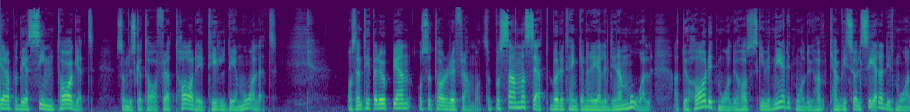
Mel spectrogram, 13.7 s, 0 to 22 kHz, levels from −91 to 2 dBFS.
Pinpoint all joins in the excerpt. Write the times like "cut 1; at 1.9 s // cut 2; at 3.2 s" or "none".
none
